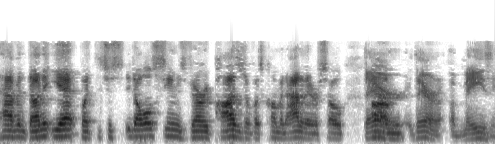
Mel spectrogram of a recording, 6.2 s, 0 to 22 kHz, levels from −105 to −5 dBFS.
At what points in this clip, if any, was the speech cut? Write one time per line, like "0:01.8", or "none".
none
